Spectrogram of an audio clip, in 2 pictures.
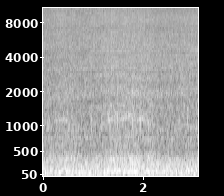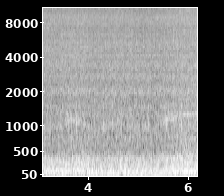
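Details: Range Rover Classic LSE soft dash V8, idling while ignition timing is set to 6 degrees before TDC: deep, even rumble with a steady note and no knocks or misses; idling smoothly.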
